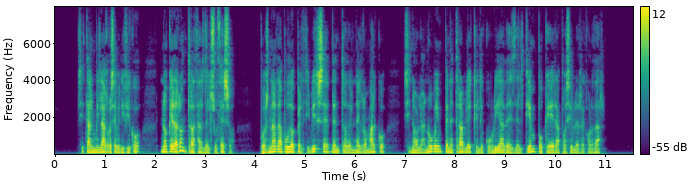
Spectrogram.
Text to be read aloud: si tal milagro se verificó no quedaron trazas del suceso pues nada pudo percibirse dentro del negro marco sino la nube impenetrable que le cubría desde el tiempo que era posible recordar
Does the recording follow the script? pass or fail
pass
